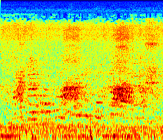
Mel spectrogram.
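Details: Crow calling on a summer day: three harsh, drawn-out caws spaced about a second apart, heard over a steady low rumbling background.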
